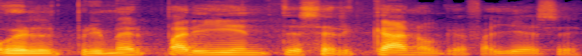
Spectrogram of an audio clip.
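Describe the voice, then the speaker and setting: A man's voice sits at a medium pitch with a dark, mellow tone. He talks at a fairly slow pace. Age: 80s+. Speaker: TV interview guest. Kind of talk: interview conversation.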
